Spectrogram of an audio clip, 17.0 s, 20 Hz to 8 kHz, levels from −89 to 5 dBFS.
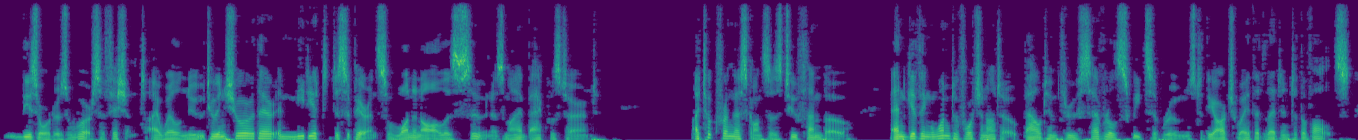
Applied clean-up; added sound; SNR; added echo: none; none; none; none.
